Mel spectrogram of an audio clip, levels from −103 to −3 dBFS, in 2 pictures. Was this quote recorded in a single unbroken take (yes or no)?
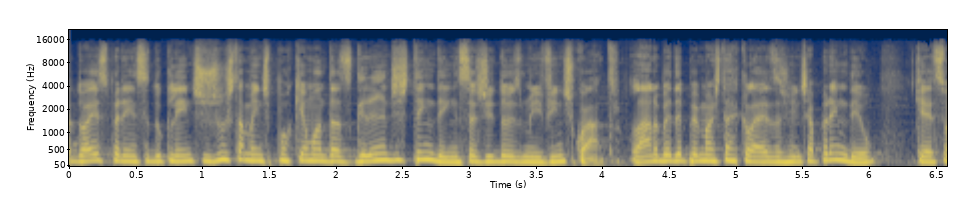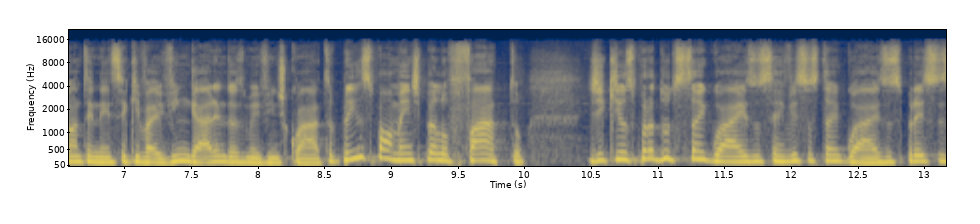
yes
